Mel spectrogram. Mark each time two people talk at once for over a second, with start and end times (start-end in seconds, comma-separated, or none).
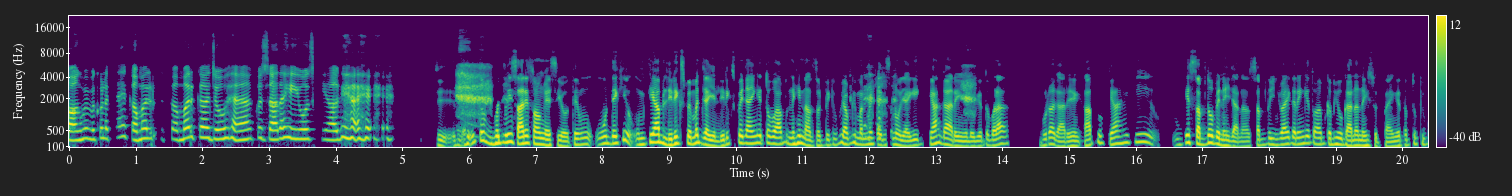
none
